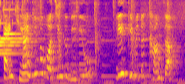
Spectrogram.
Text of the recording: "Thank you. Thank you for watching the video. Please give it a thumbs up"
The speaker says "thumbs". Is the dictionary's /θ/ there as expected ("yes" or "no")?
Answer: no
